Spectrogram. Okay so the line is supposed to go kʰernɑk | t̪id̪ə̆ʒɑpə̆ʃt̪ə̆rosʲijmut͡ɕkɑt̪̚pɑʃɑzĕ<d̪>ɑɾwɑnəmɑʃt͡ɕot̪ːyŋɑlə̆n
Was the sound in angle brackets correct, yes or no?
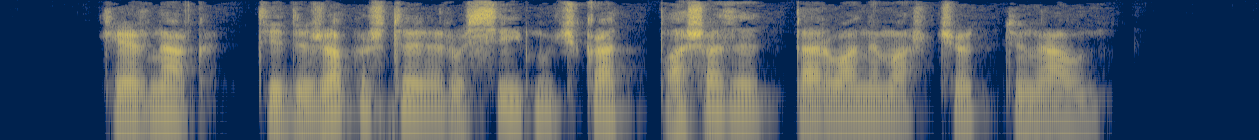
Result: no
